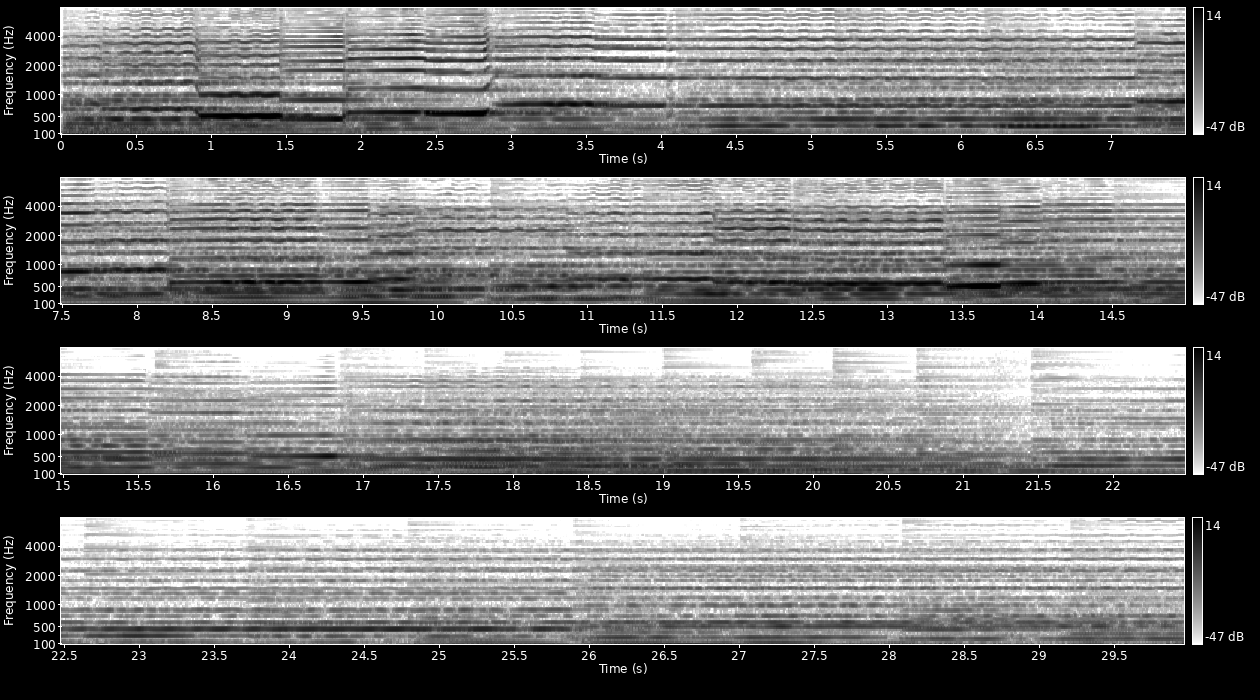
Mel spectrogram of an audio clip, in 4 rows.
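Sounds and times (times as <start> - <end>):
chamber orchestra playing: 0.0 - 29.9.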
